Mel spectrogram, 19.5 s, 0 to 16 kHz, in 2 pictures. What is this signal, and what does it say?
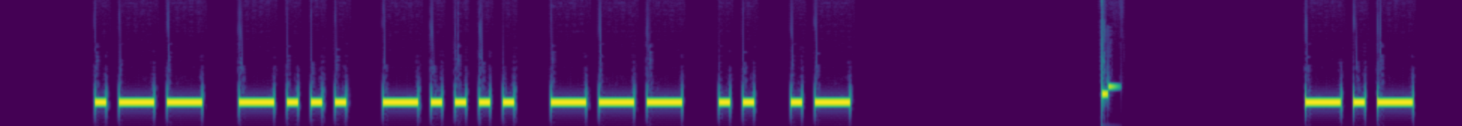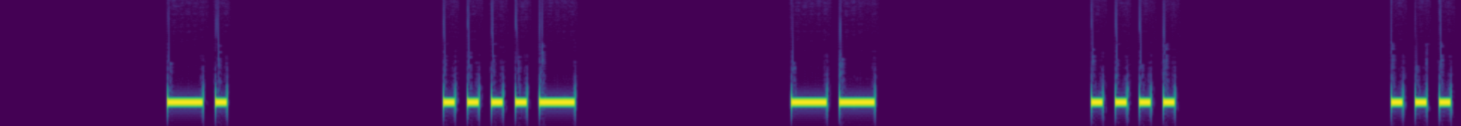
Morse code, heard as a keyed tone, about 15 wpm, spaced as for 8 wpm, 700 Hz. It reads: WB6OIA KN4MHS
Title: USA Call Signs - 6 Characters - 6x Character Spacing - 15wpm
